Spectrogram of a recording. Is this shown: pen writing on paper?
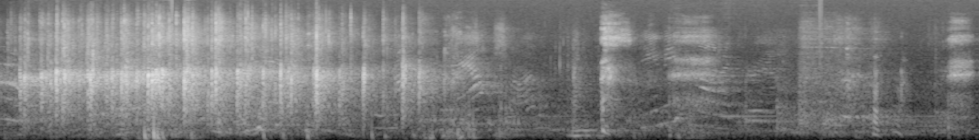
no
